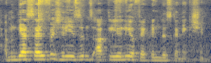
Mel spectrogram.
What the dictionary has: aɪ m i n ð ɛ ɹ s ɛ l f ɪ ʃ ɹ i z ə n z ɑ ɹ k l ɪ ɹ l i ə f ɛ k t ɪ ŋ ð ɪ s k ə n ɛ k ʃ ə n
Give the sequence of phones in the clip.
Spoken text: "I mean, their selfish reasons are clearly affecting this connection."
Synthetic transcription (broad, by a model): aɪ m i n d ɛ ɹ s ɛ l f ɪ ʃ ɹ i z ə n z ɑ ɹ k l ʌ ɹ l i ə f ɛ k t ɪ ŋ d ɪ s k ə n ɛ k ʃ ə n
